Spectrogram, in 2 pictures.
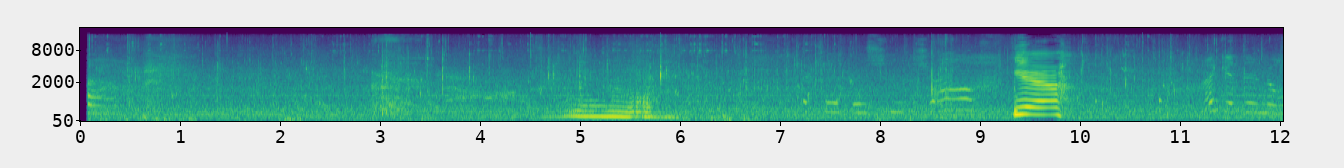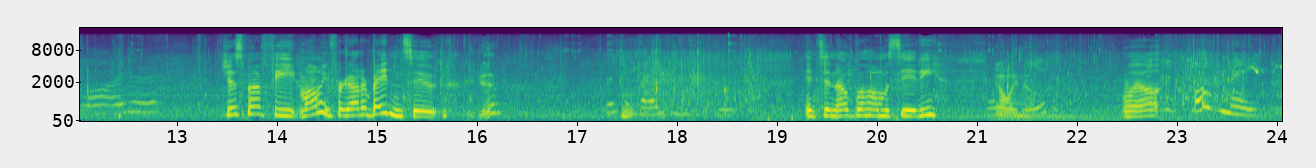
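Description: Water splashes and laps as the swimmers paddle.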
